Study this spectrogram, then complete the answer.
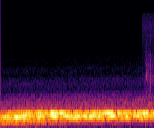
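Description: Soft, sustained synthesizer sine-wave tone with a deep, heavy low end, held steady for piano house production, with a faint brief click near the end.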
